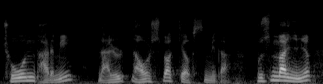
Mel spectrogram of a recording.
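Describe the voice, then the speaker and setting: A man teaching pronunciation in a lecture, demonstrating each sound with exaggerated contrasts. His voice sits in a middle register and swings widely in pitch as he explains. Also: big pitch swings, quick pace, darkish tone, slightly rough. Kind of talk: recorded lecture.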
